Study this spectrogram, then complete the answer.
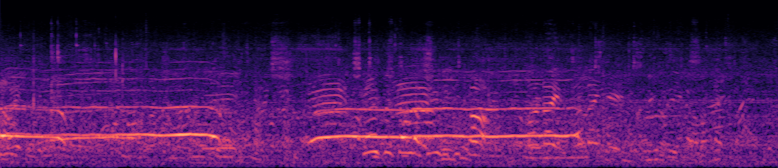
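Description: A crowd of spectators murmurs and cheers outdoors in the distance.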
